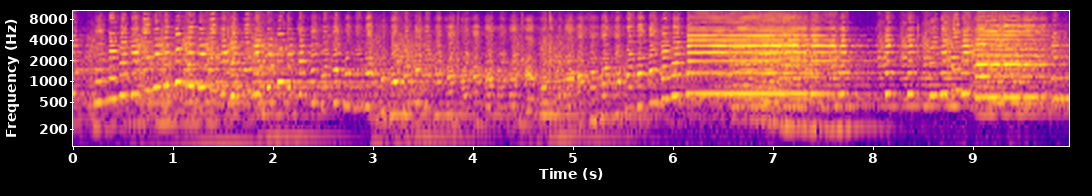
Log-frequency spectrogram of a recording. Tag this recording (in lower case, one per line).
music
harmonica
